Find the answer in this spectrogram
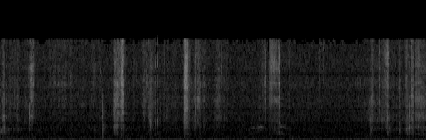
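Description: Near silence, with a few faint, scattered clicks and rustles of a cardboard disc and string being handled as the string is poked through a hole.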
